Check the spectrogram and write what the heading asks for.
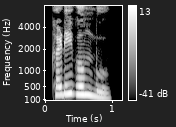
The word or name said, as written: ಕಟ್ಟುಕಂಬ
